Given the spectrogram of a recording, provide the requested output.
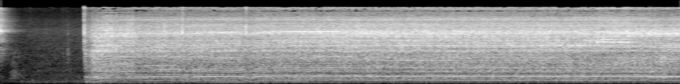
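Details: Mixer grinder that was dead, after resetting the reset button on its back: sudden start into a steady high-pitched whirr, even pitch, no grinding or stutter; motor runs cleanly after repair.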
